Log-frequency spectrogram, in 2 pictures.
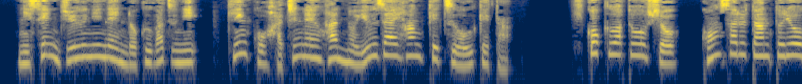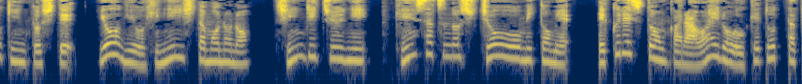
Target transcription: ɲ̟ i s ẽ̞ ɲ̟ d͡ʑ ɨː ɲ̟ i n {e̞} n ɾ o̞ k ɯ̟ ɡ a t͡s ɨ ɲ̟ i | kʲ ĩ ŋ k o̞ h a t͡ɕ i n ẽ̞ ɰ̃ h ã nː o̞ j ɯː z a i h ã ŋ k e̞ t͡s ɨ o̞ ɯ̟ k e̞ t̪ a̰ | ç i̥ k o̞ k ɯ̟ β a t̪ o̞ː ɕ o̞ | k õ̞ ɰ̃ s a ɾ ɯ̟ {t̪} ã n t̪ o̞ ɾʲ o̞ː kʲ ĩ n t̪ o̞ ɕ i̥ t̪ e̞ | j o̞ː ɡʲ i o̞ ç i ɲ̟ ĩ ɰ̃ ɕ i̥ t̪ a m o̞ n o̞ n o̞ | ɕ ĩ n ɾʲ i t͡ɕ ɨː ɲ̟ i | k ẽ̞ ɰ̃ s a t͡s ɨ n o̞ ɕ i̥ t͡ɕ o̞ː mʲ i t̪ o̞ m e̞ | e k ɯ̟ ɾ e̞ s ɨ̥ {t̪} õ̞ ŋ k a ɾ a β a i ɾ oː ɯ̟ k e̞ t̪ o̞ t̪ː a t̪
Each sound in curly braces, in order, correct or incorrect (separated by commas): incorrect, correct, correct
